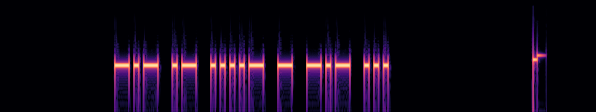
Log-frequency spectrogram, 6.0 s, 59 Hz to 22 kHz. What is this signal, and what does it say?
Morse code, heard as a keyed tone, about 25 wpm, 700 Hz. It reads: KA4TKS
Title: USA Call Signs - 6 Characters - 4x Character Spacing - 25wpm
